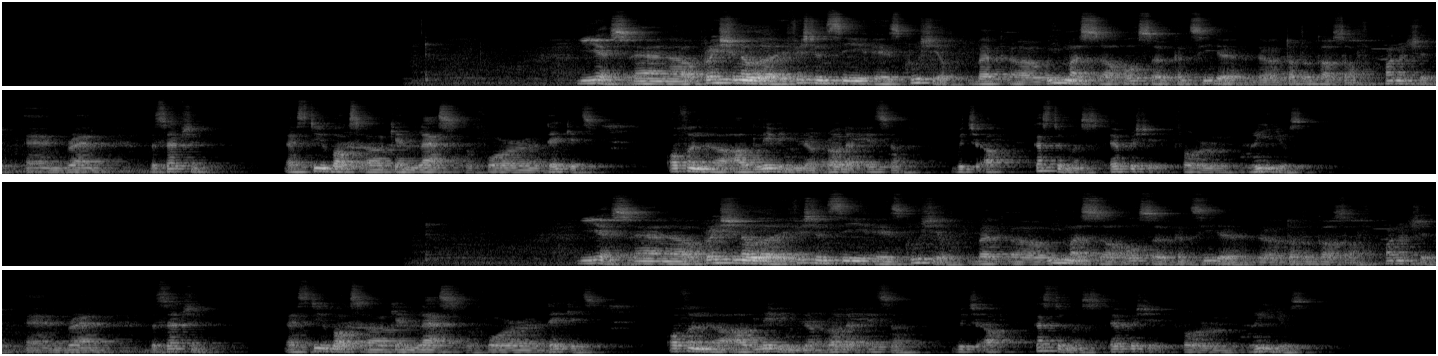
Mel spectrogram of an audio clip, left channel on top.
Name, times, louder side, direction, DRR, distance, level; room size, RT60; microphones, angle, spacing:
voice 1, 4.1-16.4 17.2-20.6 21.0-23.4 23.9-24.4 24.7-27.3, left 2 dB, 70° left, 2 dB, 0.9 m, -31 dB
8.4 x 3.7 x 6.3 m, 1.0 s
head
